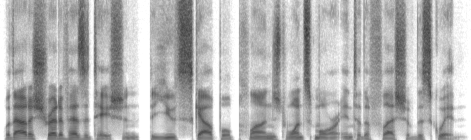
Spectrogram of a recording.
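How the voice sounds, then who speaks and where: A male audiobook narrator reads historical fiction in a solemn, dramatic manner. His voice is on the low side. The recording is very dry, without room sound. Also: animated, moderate pace, no echo. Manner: solemn, literary.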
